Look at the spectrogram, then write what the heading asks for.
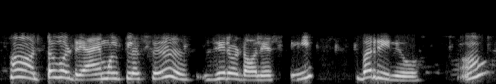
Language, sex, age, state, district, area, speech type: Kannada, female, 30-45, Karnataka, Bellary, rural, conversation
